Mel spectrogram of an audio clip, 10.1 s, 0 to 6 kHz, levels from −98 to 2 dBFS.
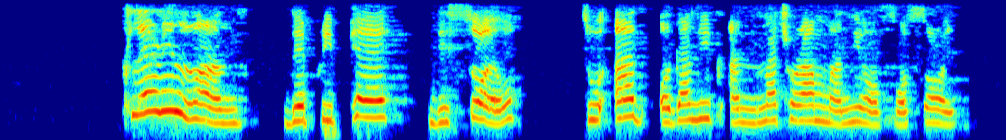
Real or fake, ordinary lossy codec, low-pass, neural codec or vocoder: fake; none; 5.4 kHz; vocoder, 44.1 kHz, 128 mel bands every 512 samples, BigVGAN v2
